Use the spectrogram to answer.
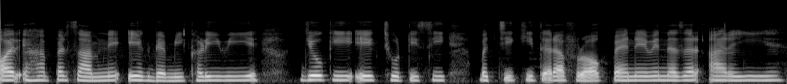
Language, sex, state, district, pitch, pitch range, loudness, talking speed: Hindi, female, Maharashtra, Aurangabad, 190 Hz, 180-195 Hz, -17 LUFS, 175 wpm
